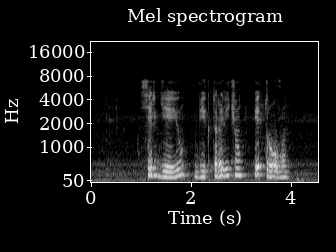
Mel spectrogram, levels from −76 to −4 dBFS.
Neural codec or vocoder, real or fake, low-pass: codec, 16 kHz, 16 kbps, FunCodec, trained on Chinese and English, 50 frames a second; fake; 7.2 kHz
